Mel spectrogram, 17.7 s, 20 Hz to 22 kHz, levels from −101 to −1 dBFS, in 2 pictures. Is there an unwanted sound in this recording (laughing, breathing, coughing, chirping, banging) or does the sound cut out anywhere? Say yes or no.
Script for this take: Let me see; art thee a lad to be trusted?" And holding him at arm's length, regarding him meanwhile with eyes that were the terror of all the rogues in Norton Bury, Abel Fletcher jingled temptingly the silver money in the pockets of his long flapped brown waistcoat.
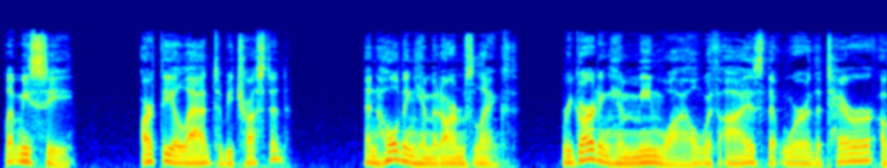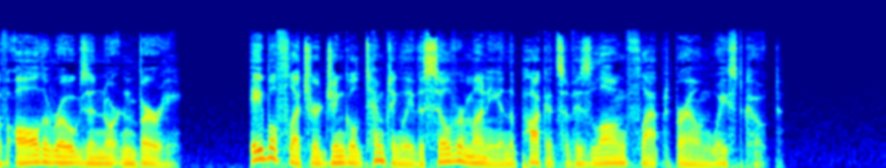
no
